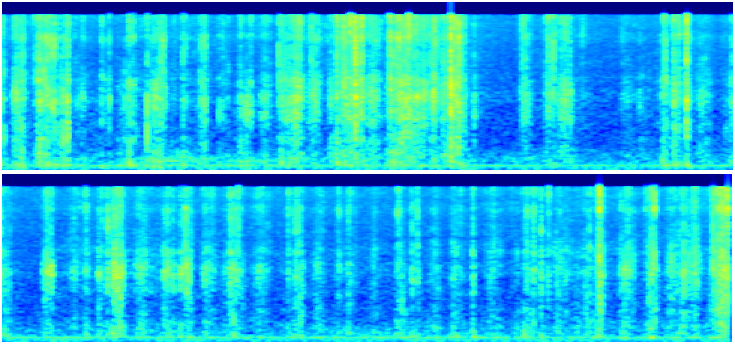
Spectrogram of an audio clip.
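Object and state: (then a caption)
Sponge scouring pad scratched. A small, soft, porous blue kitchen sponge, a cellulose sponge with a blue scouring-pad layer, is held in both hands and scratched quickly and aggressively with fingernails on its scouring side. The result is a dense run of dry, crinkly, crackling scratches with bright, hissy bursts that swell and fade in irregular waves, over a faint steady low hum.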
